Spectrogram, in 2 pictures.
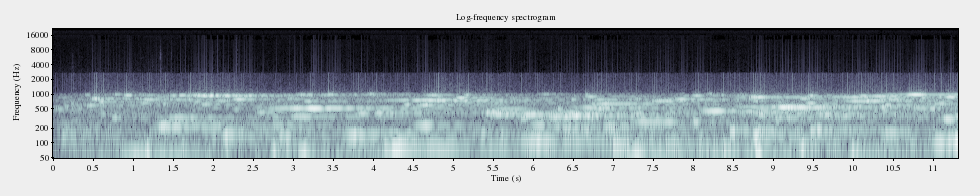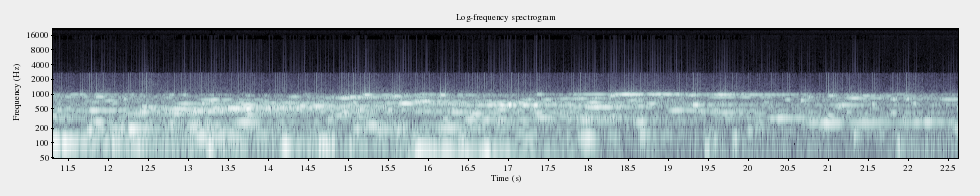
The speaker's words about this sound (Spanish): Las estrellas y las galaxias compactas crean tonos cortos y claros, mientras que las galaxias en espiral, en expansión, emiten notas más largas que cambian el tono.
